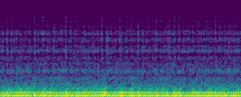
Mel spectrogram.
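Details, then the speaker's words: Pontiac Sunbird idling: low, lumpy idle with an irregular beat of three or four pulses a second and small stumbles or hiccups; owner thinks idle speed is set too low, clean when revved, cause unconfirmed. "she is kind of hiccuping a little bit at an idle but again see if you can hear that"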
